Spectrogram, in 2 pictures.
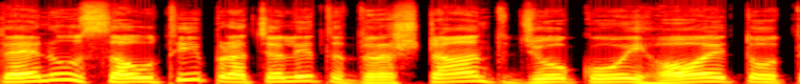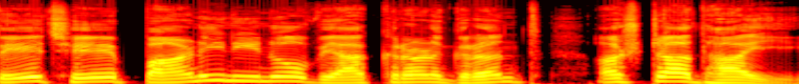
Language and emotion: Gujarati, neutral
